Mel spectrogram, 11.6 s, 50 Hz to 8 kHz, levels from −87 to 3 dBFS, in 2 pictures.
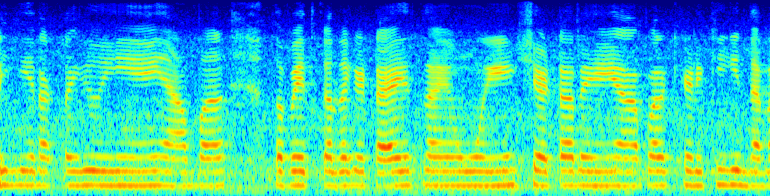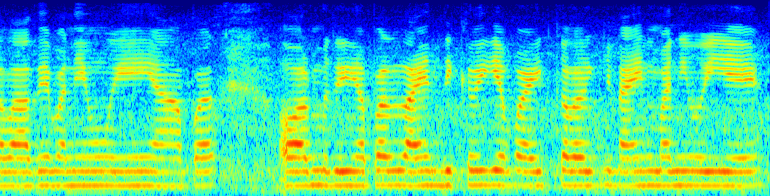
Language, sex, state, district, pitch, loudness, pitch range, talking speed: Hindi, female, Uttarakhand, Uttarkashi, 215 Hz, -19 LUFS, 210-215 Hz, 195 wpm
